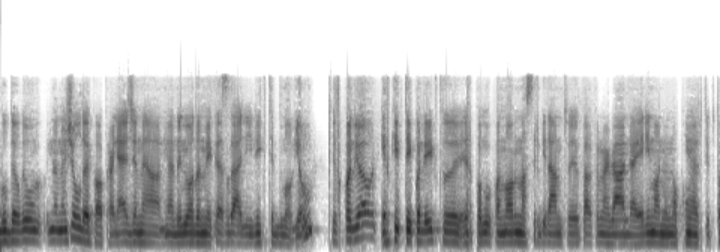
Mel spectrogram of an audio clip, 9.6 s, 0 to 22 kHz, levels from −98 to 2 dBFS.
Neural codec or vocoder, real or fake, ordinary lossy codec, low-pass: codec, 16 kHz, 0.5 kbps, X-Codec, HuBERT features, trained on general audio; fake; AAC, 64 kbps; 7.2 kHz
